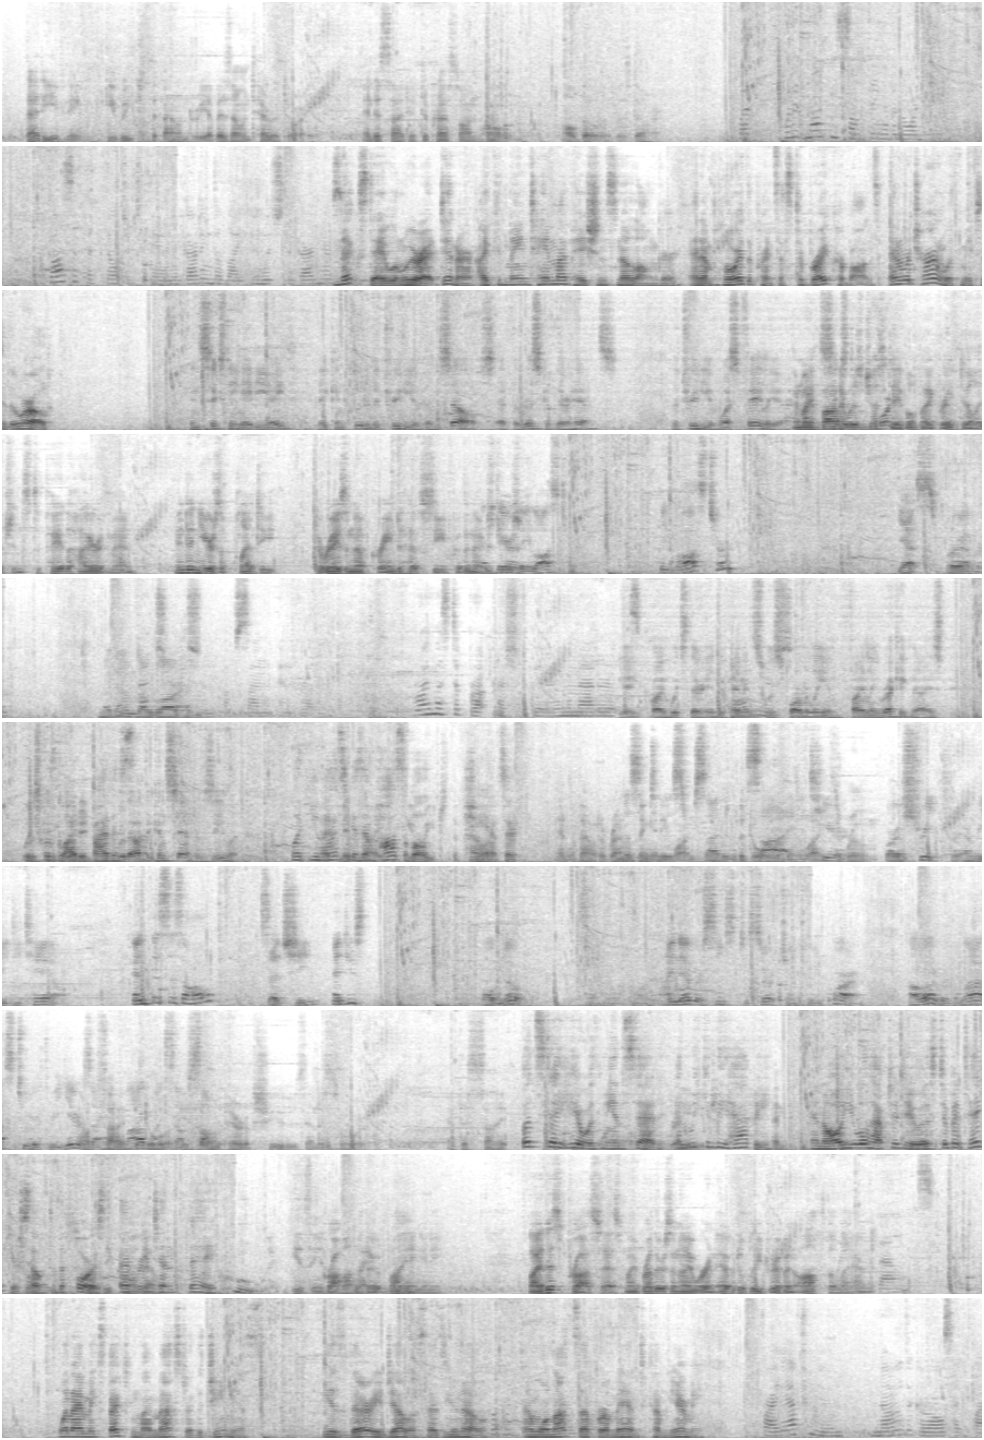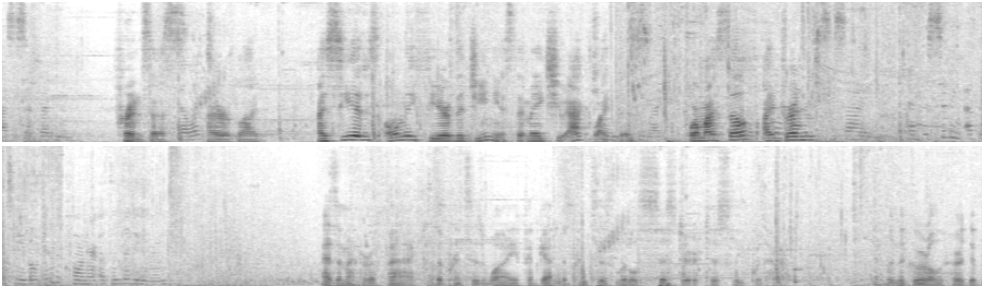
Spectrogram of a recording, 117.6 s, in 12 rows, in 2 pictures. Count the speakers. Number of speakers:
6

